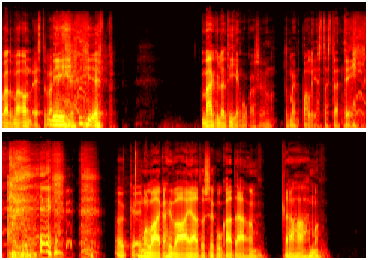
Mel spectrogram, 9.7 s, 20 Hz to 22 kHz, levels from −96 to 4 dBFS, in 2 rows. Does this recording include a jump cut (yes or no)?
no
